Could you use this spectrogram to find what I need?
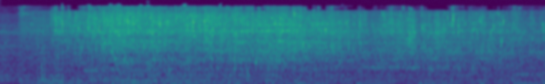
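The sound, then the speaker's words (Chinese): Water pours steadily into a container, four litres being added for making aiyu jelly, a continuous bright splashing trickle that holds even and loud throughout with no talk. “那我们今天所搭配的是四十公克的爱玉，四公升的水 好， 倒入到那个容器里面。”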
